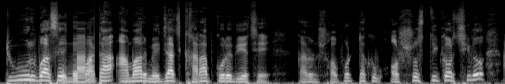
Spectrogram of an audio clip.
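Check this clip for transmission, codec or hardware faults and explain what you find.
One fault turns up. From 0.62 to 0.94 s, between "ট্যুর বাসে" and "আমার মেজাজ খারাপ করে", there's robotic sound from repeated short buffers, likely audio arriving late, so roughly 10 ms snippets loop over most of the stretch, giving a rigid 100 Hz metallic buzz.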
